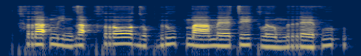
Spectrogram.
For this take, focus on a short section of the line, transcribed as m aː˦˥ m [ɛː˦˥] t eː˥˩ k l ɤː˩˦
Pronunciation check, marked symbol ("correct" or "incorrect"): correct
